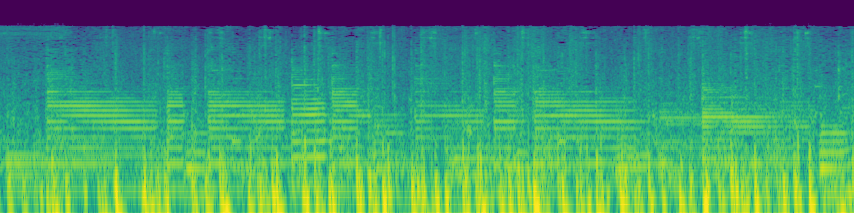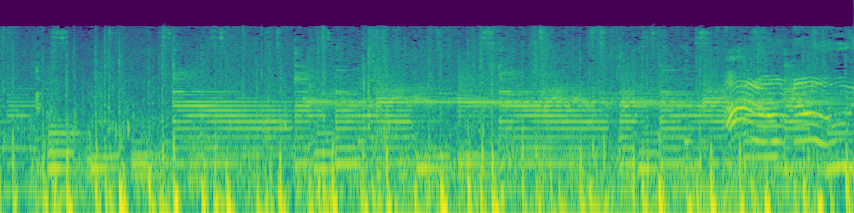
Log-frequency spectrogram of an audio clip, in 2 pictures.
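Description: Galloping horse hooves in Red Dead Redemption, a fast steady clatter of hoofbeats during a race, loud and continuous beneath a backdrop of music.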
